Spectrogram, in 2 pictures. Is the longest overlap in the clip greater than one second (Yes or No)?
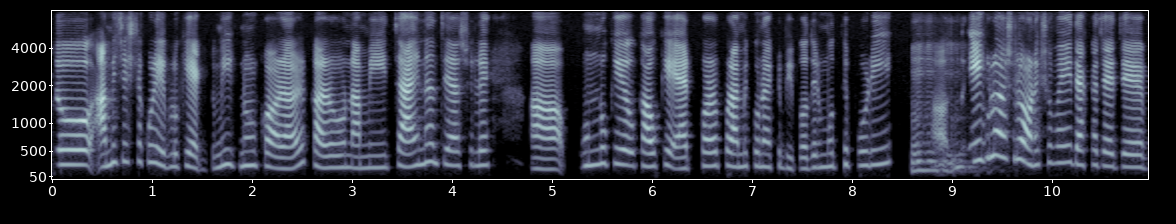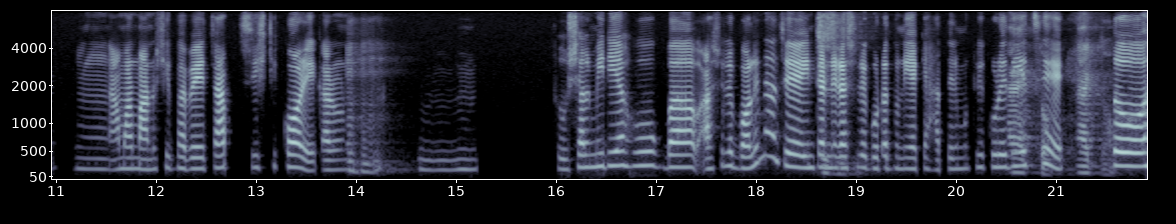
No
